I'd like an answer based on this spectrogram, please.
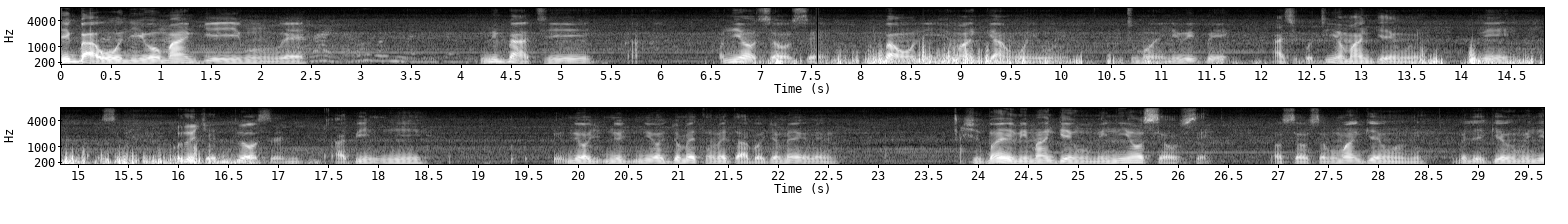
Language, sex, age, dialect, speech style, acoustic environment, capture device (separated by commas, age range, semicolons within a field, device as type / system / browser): Yoruba, male, 35-44, Nigeria - Lagos Yoruba, focused, silence, mobile / Linux / Chrome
